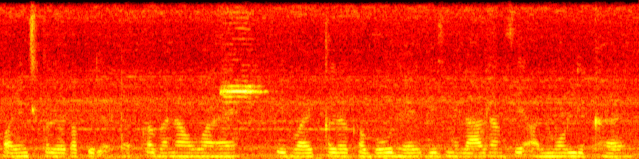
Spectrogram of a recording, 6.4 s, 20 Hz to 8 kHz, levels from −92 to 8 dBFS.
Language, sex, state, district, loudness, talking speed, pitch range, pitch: Hindi, male, Chhattisgarh, Raipur, -15 LUFS, 180 wpm, 175-185 Hz, 180 Hz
